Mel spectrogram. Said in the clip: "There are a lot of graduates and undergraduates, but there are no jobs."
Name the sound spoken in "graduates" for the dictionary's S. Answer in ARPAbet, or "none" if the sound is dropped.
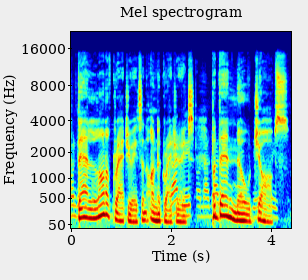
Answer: S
